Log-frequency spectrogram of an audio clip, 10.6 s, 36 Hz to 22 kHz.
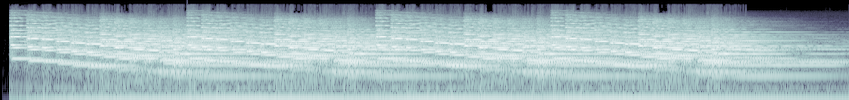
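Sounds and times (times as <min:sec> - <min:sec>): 
church bells change ringing in rounds: 0:00.1 - 0:10.6.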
